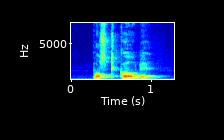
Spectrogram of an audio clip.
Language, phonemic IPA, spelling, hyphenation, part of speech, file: Dutch, /ˈpɔstˌkoː.də/, postcode, post‧co‧de, noun, Nl-postcode.ogg
- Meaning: a postcode, a postal code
